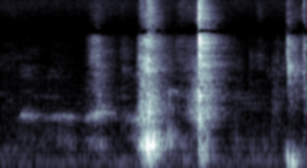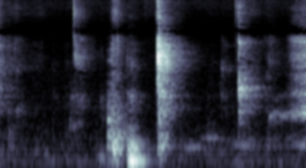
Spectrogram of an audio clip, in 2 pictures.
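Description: Close-miked eating sounds as a man eats fufu dipped in Ghanaian light soup with his hand: a string of short, sudden wet sounds.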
